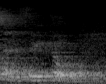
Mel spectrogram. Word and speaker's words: sulfato: Suppose there is sulfate, replace this ATE and you write ATO, means pronounce as sulfato.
